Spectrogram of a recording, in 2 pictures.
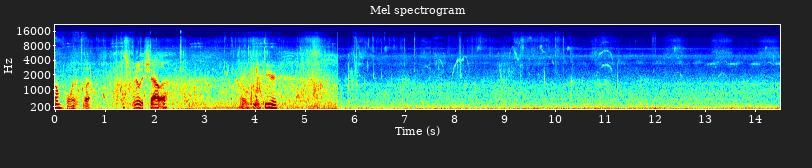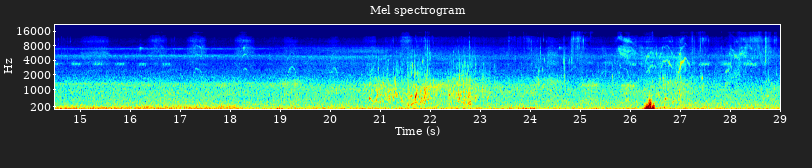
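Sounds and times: water splashing: 0:00.0 - 0:06.6, 0:20.7 - 0:24.4
water sloshing around wader: 0:00.0 - 0:11.1, 0:20.5 - 0:29.0
river current rumble: 0:00.0 - 0:11.9, 0:19.0 - 0:29.0.

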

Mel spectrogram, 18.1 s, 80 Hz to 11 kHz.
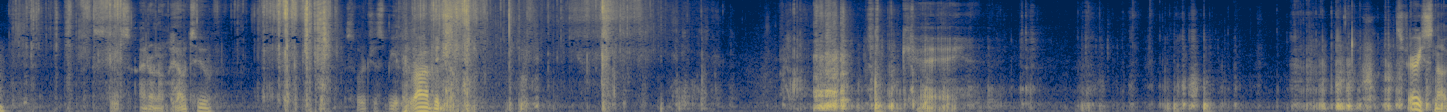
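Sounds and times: cardboard rustling and scraping: 0:04.9 - 0:09.0.

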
